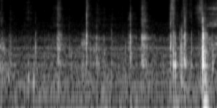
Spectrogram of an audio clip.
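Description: Faint, scattered light clicks of small pegs being handled and pushed into the holes of a homemade pegboard multiplication grid, several taps at uneven intervals.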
